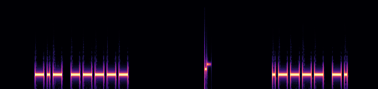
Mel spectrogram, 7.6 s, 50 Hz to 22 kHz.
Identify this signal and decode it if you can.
Morse code, heard as a keyed tone, about 20 wpm, 700 Hz. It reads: K0 1N
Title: Single-Letter Single-Number 20wpm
